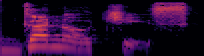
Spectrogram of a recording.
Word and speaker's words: gnocchi: I thought it was gnocchis. – Gnocchi. – See? – Gnocchi. – It's a gnocchi? – Yeah. G-N-O-C-C-I. Gnocchi. – Starts with a G, which totally throws you off.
